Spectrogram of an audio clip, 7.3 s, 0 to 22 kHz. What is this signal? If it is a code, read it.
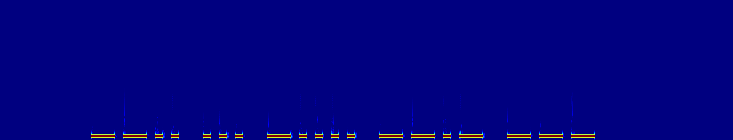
Morse code, heard as a keyed tone, about 15 wpm, 700 Hz. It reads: ZS6QO
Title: DXCC-100 Call Signs - 5 Characters - Repeated 3x - 15wpm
